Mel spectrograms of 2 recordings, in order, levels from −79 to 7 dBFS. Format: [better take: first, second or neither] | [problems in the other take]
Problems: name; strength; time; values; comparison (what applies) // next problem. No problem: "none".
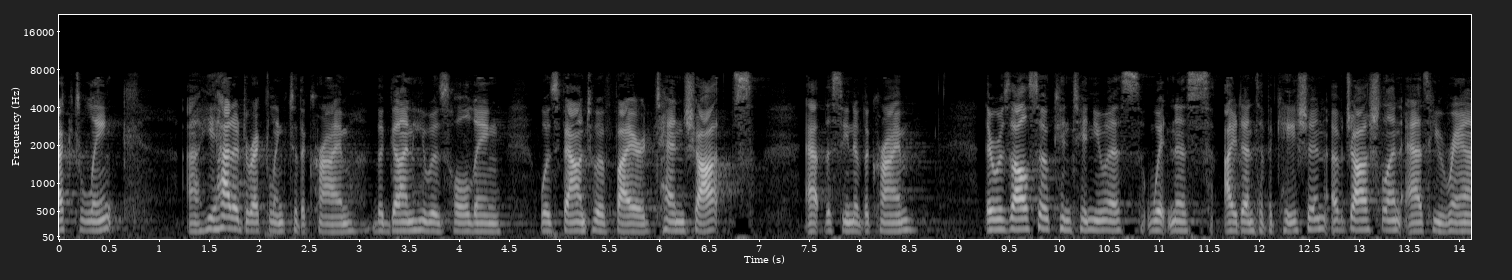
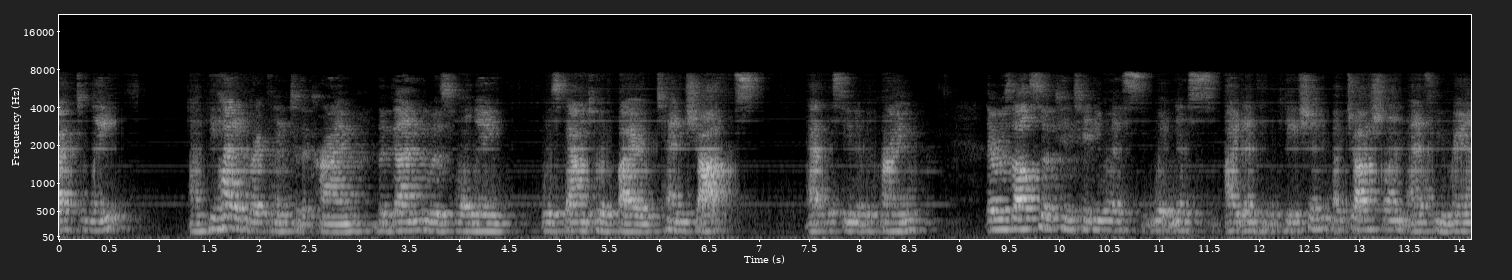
first | noise reduction (neural separator model SepFormer DNS4)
